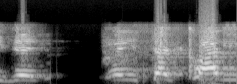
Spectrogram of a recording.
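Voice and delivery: normal talking voice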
